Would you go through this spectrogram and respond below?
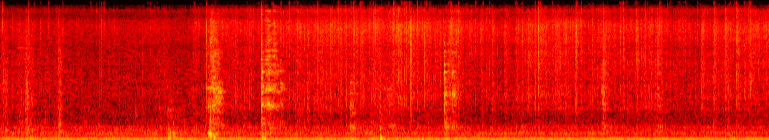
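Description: Fried rice with a knob of butter sizzles in a hot pan, a soft, constant crackle broken by occasional scraping stirs, fairly faint and without speech.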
